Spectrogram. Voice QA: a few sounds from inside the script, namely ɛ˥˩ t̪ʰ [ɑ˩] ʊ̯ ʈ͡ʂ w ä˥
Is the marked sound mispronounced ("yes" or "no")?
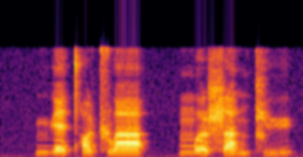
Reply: no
